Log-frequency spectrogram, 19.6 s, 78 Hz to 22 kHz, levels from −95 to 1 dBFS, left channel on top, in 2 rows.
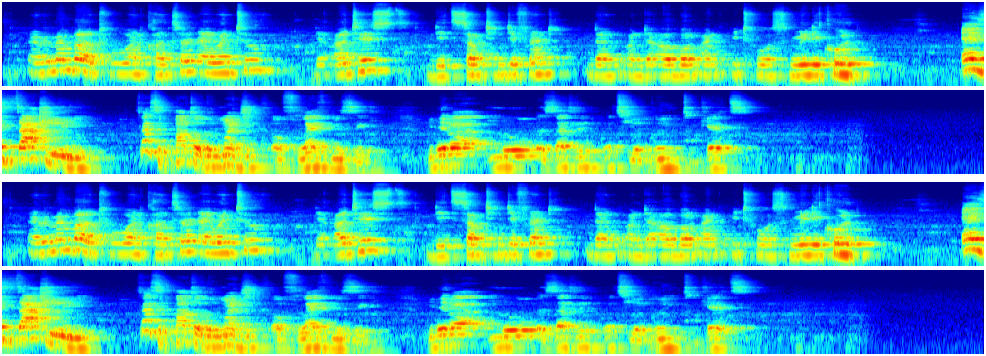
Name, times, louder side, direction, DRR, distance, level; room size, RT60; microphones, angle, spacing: voice 1, 0.3-2.6 3.1-3.9 4.3-5.4 5.8-7.2 7.5-8.5, left 1 dB, 5° right, -1 dB, 1.0 m, -27 dB
voice 2, 9.6-10.7 11.2-13.5 14.1-17.2, left 2 dB, 55° left, -3 dB, 0.9 m, -24 dB
7.6 x 3.1 x 5.9 m, 0.66 s
head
